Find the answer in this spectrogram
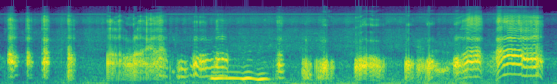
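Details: Tame pied crow that its owner releases to fly around a neighbourhood, coming closer to investigate while someone imitates its weird noises, fed a peach and more keen to chat. It gives varied gurgling, nasal and harsh notes, some sliding pitch, amid nearby voices.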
